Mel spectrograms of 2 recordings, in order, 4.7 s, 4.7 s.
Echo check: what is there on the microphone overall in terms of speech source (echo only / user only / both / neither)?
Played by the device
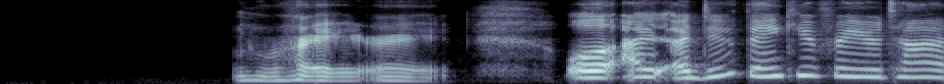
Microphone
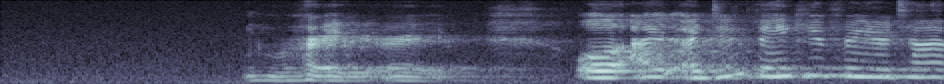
echo only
